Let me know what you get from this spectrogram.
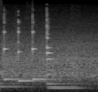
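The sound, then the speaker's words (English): A phone ringtone plays a short electronic melody of sustained tones that step down in pitch, with a few soft clicks along the way. It comes through clearly, with no talking. “Jammy bastard, I wish my phone had fucking rang.”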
